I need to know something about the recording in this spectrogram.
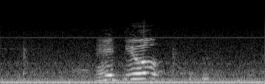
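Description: A middle-aged man speaks briefly close by.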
